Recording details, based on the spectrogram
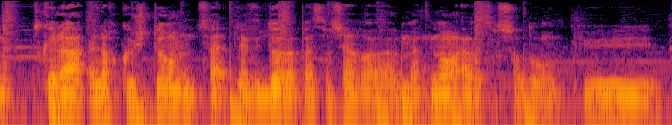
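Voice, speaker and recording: A man's fairly low voice with ordinary pitch variation at a fairly quick pace, music in the background. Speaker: YouTuber. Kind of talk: casual vlog storytelling. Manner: loud; hesitant, many fillers.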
